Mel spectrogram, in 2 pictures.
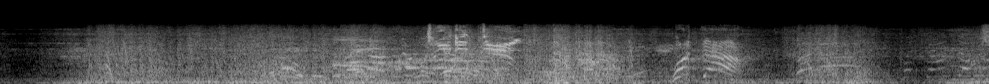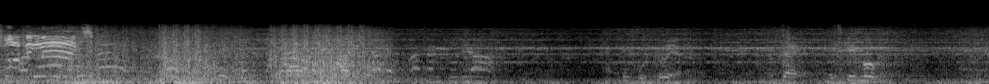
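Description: Automatic gunfire rattles in bursts nearby.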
